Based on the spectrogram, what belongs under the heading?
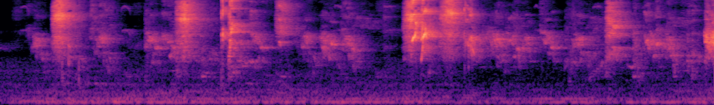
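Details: Chirping from African lovebirds, a busy series of piercing, scratchy high squeaks and short squawks, clustered in bursts with brief pauses, a faint hum underneath.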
